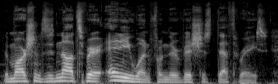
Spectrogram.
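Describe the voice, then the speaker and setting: A man's voice: mid-range voice, expressive, fairly quick. A man reading a retro sci-fi story as a theatrical, solemn narrator. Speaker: host and reader.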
